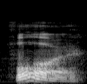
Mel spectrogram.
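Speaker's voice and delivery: loud vampire count, falling low; big Transylvanian accent with a long fall. Acted. Count starting the count over, booming vampire accent. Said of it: "your vampire accent".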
